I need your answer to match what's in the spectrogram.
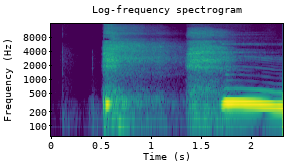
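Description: A sharp, breathy gasp, then a second rush of air that turns into a sustained voiced 'ooh' of amazement. No words are spoken.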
